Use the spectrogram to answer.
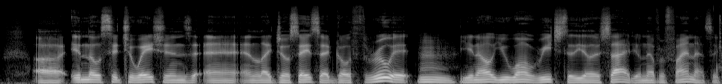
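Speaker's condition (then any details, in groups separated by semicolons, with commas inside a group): No condition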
